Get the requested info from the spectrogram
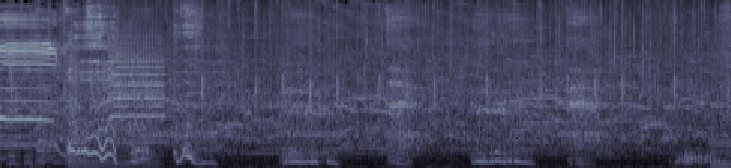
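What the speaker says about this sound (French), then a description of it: "On applaudit bien fort notre ami Papy Castor!" An audience of children applauds and cheers for Papy Castor in a cartoon scene, a continuous wash of clapping and shouts running throughout beneath voices and bright musical tones.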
